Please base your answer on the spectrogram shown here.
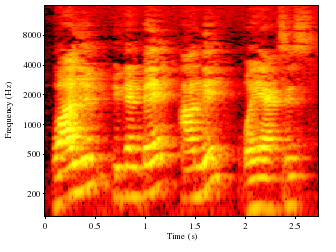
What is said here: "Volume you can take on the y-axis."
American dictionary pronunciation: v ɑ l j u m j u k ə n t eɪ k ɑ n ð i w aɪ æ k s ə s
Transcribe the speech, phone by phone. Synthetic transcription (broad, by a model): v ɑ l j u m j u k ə n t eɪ ɑ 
